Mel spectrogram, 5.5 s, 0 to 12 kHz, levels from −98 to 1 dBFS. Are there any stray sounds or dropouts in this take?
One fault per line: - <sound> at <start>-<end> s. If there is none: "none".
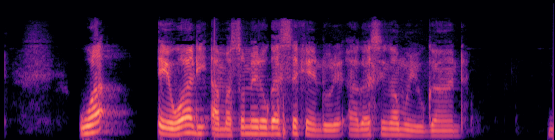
none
